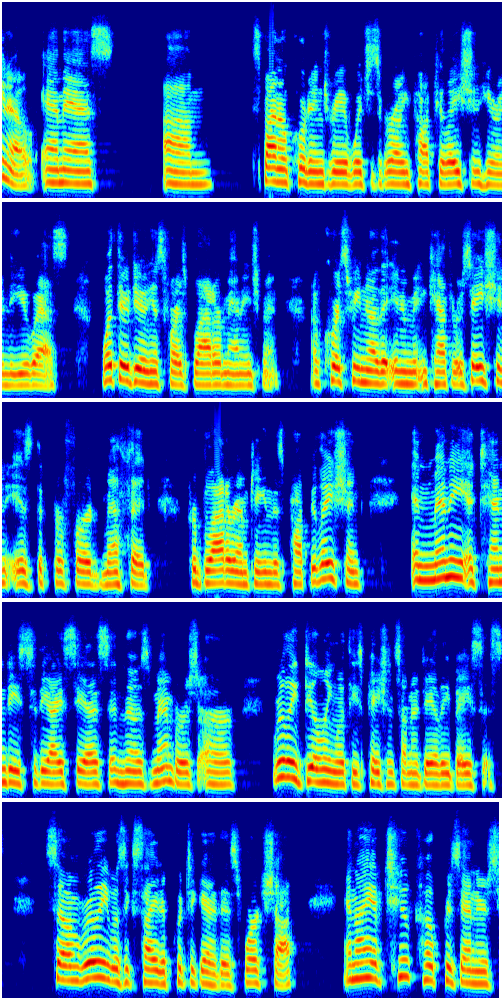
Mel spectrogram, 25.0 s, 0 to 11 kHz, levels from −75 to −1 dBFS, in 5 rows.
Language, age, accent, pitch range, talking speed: English, 50-69, American, 160-190 Hz, 185 wpm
